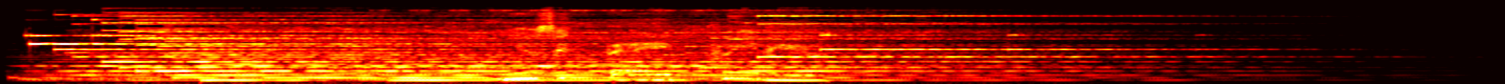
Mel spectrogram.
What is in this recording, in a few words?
Bright Short Logo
